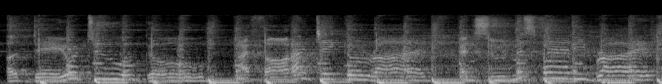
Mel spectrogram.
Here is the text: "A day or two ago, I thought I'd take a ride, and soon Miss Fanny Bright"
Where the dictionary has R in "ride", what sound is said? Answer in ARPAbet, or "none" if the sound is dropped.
R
